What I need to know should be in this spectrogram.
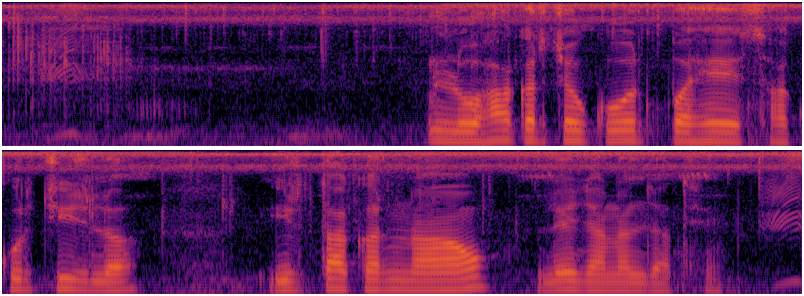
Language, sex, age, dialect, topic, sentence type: Chhattisgarhi, male, 31-35, Northern/Bhandar, agriculture, statement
